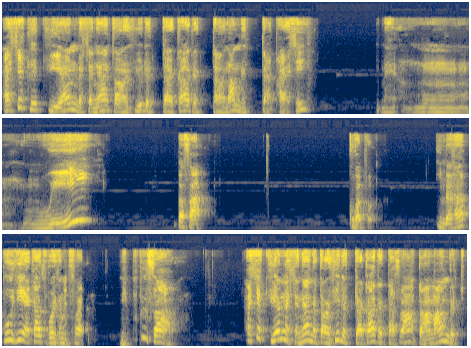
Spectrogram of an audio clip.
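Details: Man with severe-to-profound deafness who learned to pronounce letters, speaking French; deaf speech.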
